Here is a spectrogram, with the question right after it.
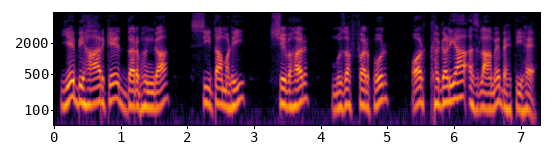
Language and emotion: Urdu, neutral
